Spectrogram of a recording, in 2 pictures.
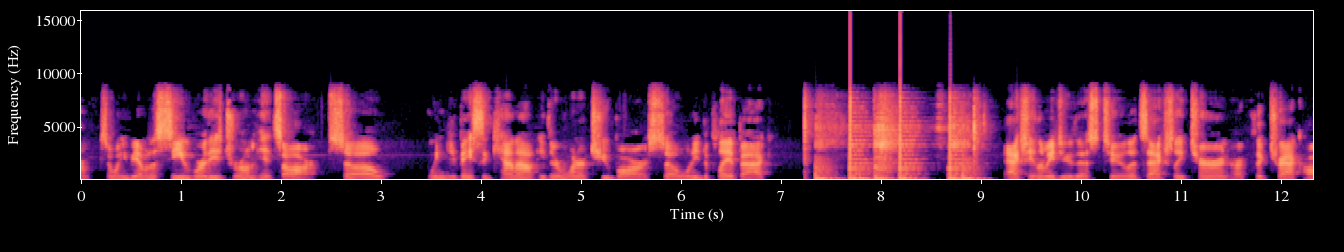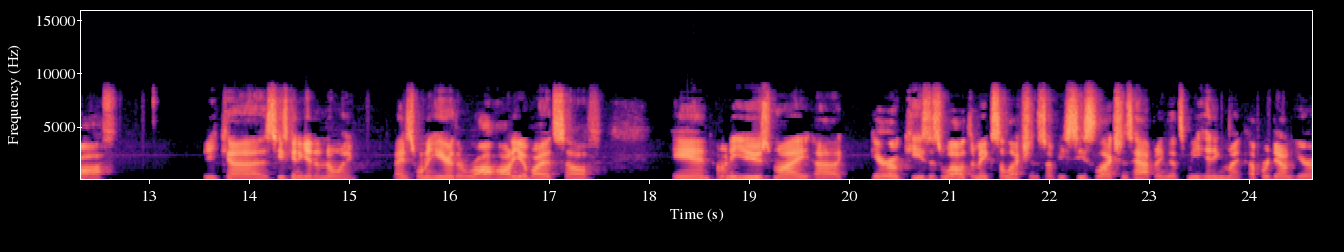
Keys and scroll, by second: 6.8 space, 9.0 shift+space, 12.7 Tab.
